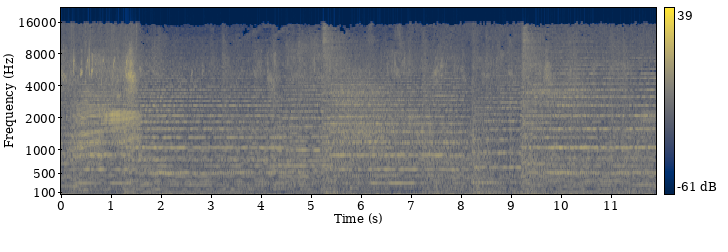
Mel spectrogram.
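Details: Dramatic orchestral soundtrack with swelling strings and deep low rumbles, no animal calls audible.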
